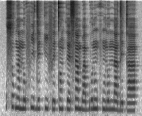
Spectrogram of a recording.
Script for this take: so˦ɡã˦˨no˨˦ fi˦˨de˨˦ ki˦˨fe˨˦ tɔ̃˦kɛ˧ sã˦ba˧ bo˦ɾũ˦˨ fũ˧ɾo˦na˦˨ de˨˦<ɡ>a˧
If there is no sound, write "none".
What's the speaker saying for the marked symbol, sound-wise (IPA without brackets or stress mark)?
ɡ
